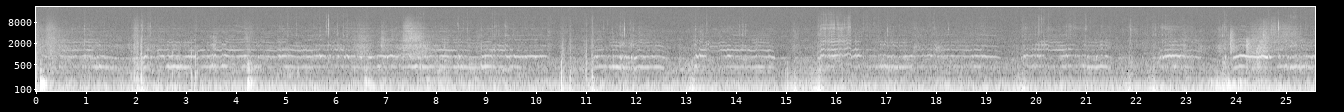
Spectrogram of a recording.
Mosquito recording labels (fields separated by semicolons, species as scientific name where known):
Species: Anopheles squamosus; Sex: female; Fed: unfed; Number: one; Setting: cup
